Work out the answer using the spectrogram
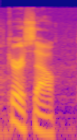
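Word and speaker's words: Curaçao: He's 22 years old from Curacao. Did I pronounce that right? – Curacao.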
